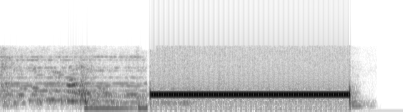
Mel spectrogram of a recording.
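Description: A steady telephone tone sounds as a call is transferred. It holds loud and unbroken for about two seconds, follows some brief muffled sounds, and then cuts off abruptly.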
